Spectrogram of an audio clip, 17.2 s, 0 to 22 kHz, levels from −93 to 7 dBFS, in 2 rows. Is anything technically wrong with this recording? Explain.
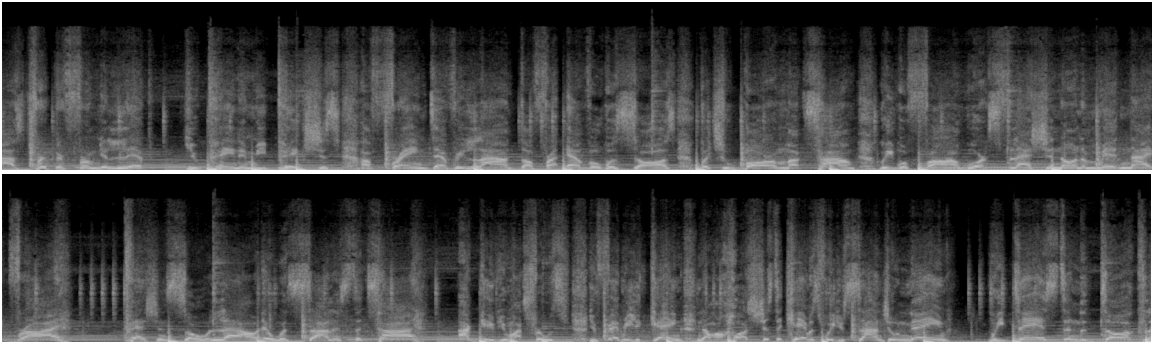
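Yes. A time-stretched section runs from 12.19 to 15.33 s, where the audio plays about 1.43 times faster while its pitch stays put. This was likely software squeezing the passage by dropping short slices, so it sounds rushed.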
